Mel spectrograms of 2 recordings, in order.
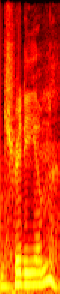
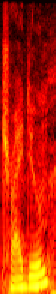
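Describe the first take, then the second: First: The second syllable has an 'ee' vowel. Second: The second syllable has an 'oo' vowel. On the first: The speaker calls it wrong. "Or Tridium?" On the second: The speaker calls it right. "Is this pronounced the Triduum?"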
